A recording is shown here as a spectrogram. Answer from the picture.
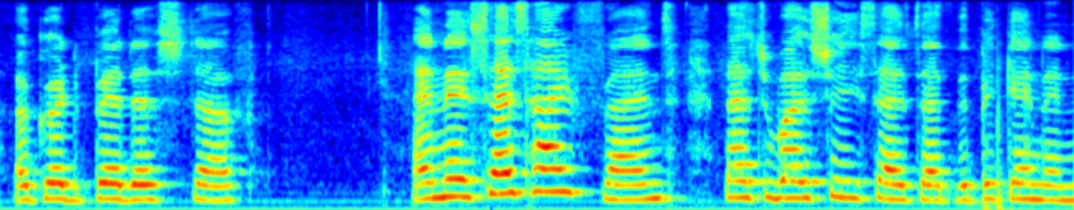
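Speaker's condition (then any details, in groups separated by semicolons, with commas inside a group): Anoxic brain injury; voice sounds affected by injury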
